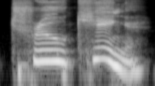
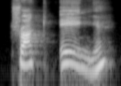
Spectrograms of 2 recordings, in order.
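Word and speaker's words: Trukyng: t-r-u-k-y-n-g but you see I was putting I was making the first syllable the t-r-u-k trucking and it's true Tru King with a Y that's why you had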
